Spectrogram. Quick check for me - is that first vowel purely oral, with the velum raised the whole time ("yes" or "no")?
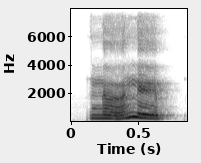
yes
